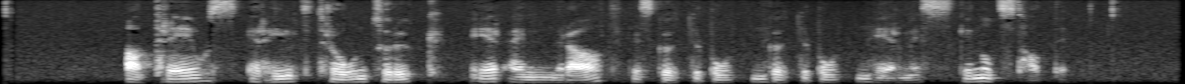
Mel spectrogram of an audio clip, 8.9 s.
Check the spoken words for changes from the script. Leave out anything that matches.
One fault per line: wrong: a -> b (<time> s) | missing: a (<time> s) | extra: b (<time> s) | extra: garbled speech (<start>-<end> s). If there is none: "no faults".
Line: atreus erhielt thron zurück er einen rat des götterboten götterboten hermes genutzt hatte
no faults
